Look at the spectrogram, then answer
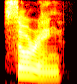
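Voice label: "soaring", American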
